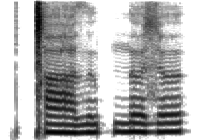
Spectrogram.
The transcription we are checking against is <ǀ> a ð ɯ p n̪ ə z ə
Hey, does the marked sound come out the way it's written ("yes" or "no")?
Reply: yes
